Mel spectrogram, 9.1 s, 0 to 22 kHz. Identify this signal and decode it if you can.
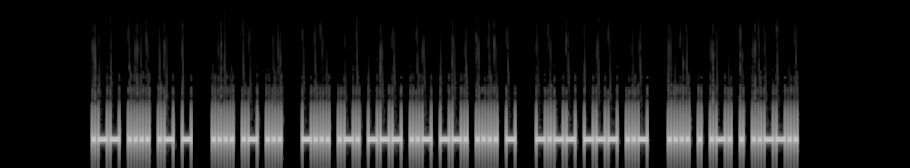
Morse code, heard as a keyed tone, about 40 wpm, 700 Hz. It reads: WHAT HAS BROUGHT YOU HERE?
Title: Sentences from Top 500 Words 40wpm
